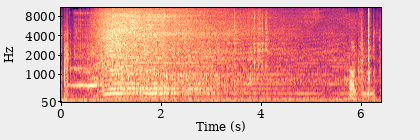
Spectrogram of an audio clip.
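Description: Small electric RC Cub's motor and propeller spooling up about a second in to a steady whine, which slowly fades as the plane runs away along the ground on a take-off run that fails to lift off.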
